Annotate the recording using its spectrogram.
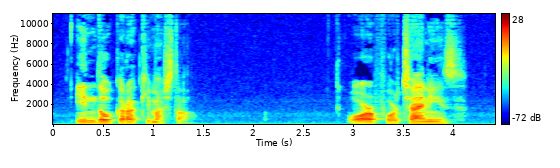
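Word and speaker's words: インド: example Russia is Rocha in Japanese India is Indo and China is Chugoku I'm going to make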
